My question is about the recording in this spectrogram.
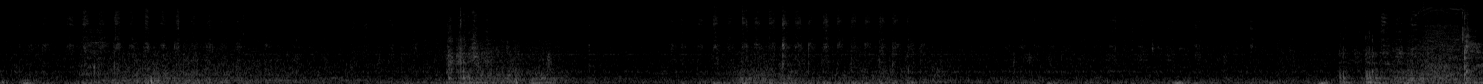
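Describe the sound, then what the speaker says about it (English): A knife saws through a loaf of bread in steady back-and-forth rasping strokes, close and fairly quiet, broken by brief pauses between slices, with no talk. "So we're going to cut our bread, and I'm going to cut it this way"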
